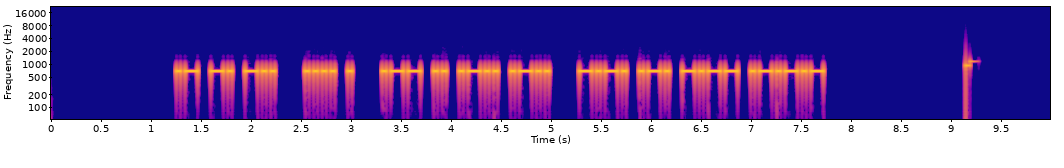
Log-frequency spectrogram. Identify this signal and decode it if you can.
Morse code, heard as a keyed tone, about 27 wpm, 700 Hz. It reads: AND HE WILL CRY.
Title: Sentences from Top 1000 Words - Review Part 2 - 28wpm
